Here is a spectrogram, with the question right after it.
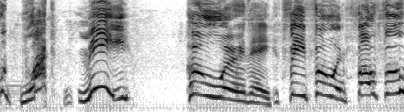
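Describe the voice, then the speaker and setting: A cartoonish character voice at an extremely high pitch with very wide pitch swings and a fairly slow pace, over faint music in the background. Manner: excitable.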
